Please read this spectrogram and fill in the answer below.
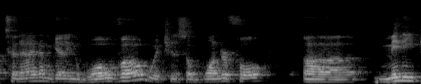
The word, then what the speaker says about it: uovo: Wovo means egg in Italian. U-O, V-O, Wovo.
